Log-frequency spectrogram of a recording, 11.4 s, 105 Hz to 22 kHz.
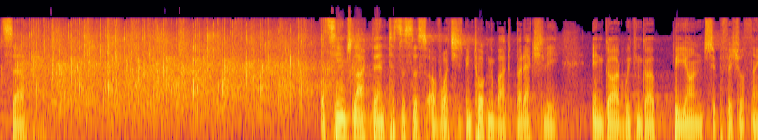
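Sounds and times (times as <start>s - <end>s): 
congregation applauding: 0.0s - 5.5s
speech: 0.1s - 0.7s, 4.8s - 11.3s.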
